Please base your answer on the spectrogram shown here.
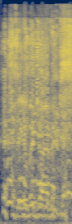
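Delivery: high, loud laughing banter; cracking up over Uber drivers. Real, not acted. Friends crack up remembering Uber drivers, loud laughter.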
